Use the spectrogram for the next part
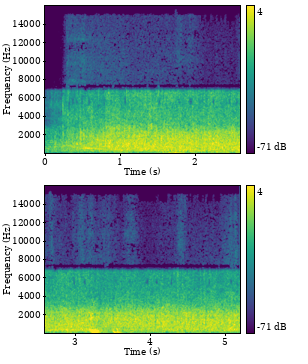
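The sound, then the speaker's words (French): Dense, sustained standing ovation from French deputies at the Assemblée nationale, opening the session of questions to the government: a steady wash of many hands clapping at an even, loud level for long seconds without a break and with no voices standing out. “Des députés tous debout qui applaudissent pendant de longues secondes.”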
